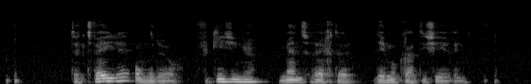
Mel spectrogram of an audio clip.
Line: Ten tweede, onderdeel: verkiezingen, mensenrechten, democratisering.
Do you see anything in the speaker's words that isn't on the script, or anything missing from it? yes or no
no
